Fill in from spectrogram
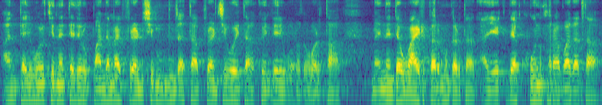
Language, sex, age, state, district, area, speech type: Goan Konkani, male, 60+, Goa, Canacona, rural, spontaneous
